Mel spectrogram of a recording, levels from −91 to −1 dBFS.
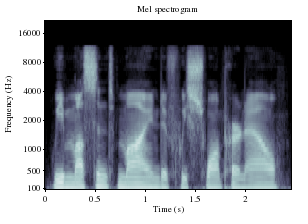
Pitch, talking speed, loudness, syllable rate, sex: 115 Hz, 195 wpm, -17 LUFS, 3.6 syllables/s, male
